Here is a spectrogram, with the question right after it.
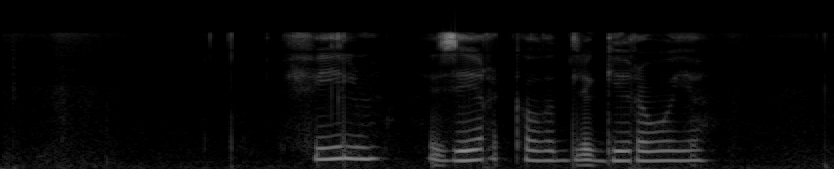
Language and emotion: Russian, sad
